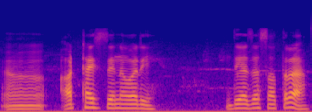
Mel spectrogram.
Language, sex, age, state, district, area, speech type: Nepali, male, 18-30, West Bengal, Kalimpong, rural, spontaneous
